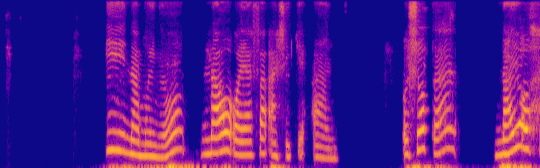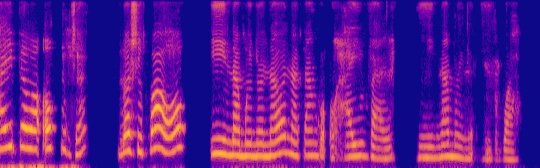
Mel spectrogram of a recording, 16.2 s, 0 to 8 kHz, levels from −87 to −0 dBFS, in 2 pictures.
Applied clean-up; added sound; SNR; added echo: neural mask model Resemble Enhance denoiser.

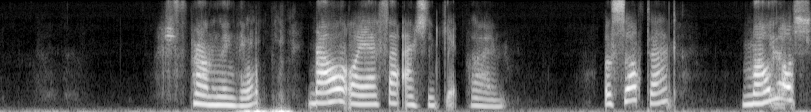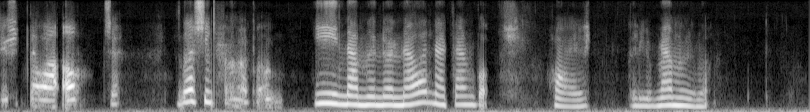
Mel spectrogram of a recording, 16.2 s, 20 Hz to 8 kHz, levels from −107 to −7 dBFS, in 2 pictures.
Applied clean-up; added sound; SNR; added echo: neural diffusion model UNIVERSE++.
